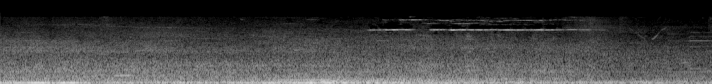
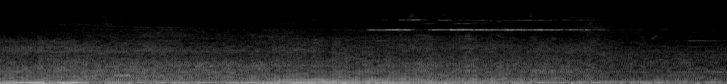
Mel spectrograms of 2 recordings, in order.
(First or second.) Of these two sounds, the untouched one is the first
